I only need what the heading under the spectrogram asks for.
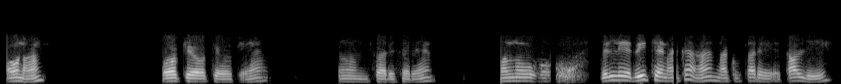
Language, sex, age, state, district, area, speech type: Telugu, male, 18-30, Andhra Pradesh, Chittoor, rural, conversation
